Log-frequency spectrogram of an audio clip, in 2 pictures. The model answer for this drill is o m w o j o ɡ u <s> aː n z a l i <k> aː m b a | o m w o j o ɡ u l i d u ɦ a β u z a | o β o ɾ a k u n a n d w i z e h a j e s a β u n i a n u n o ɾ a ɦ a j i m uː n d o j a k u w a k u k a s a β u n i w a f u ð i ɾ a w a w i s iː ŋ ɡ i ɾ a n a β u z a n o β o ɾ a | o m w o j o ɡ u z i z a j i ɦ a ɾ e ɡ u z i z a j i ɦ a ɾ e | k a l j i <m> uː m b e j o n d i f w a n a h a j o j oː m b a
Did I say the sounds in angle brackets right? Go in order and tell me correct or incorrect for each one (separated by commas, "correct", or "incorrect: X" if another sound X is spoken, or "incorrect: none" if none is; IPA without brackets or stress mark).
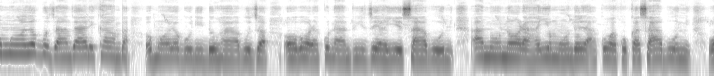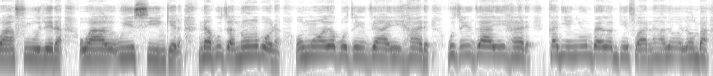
incorrect: z, correct, incorrect: ɲ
